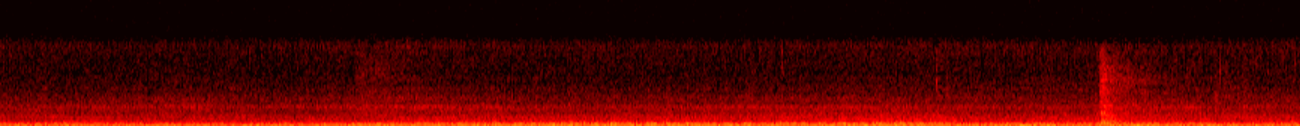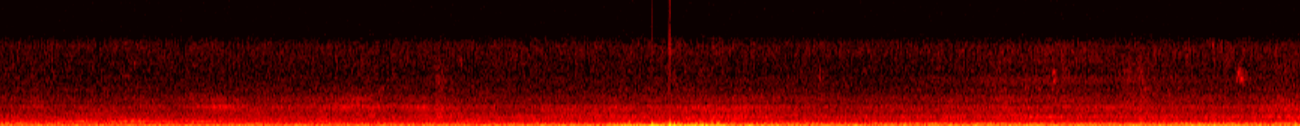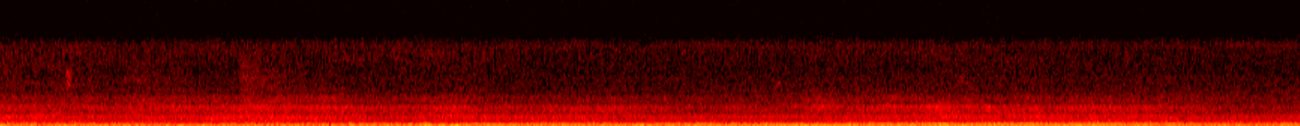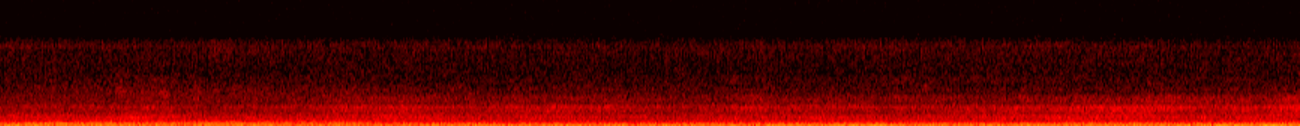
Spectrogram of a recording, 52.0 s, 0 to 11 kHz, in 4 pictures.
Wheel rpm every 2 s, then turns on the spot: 0, 0, 0, 0, 0, 0, 0, 0, 0, 0, 0, 0, 0, 0, 0, 0, 0, 0, 0, 0, 0, 0, 0, 0, 0, 0.
none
